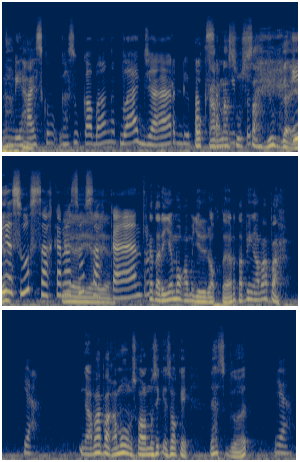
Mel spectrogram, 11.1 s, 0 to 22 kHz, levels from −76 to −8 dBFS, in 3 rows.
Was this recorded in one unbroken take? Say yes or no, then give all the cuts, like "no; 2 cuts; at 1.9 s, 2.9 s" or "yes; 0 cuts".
no; 1 cut; at 5.5 s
